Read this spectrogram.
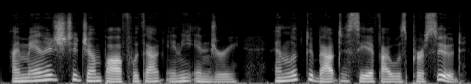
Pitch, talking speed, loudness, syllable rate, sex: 150 Hz, 215 wpm, -20 LUFS, 6.3 syllables/s, male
